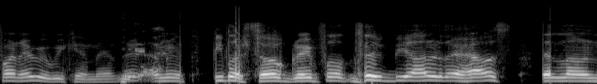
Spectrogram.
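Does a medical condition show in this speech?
Yes: cerebral palsy.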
